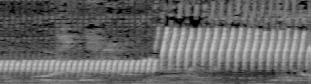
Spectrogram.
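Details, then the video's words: A local canary sings a fast, even trill for about a second and a half, then jumps to a higher, thinner, equally rapid trill. "Kenari Lokal Gacor Dor"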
